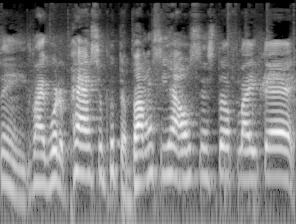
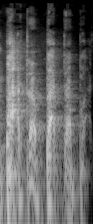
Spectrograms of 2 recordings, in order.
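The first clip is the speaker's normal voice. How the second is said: rapid, voiceless popping syllables; imitated clapping; 10 dB quieter than usual. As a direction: mimic sharp hand claps with the mouth. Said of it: "like, like clapping".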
